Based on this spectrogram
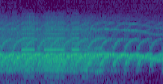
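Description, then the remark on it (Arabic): An ambulance siren wails loudly and continuously, its high tone sweeping up and down in quick, repeating cycles of roughly a third of a second each, with no voices present. The ambulance has come to take a sick student. “لأنتظر وأرى بنفسي من ستكون الطالبة المسكينة التي ستركب في سيارة الأسعاف.”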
